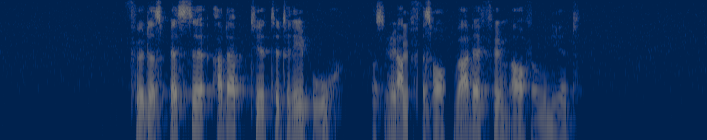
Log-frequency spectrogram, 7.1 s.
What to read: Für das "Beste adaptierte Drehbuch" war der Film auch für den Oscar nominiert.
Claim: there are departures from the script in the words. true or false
true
